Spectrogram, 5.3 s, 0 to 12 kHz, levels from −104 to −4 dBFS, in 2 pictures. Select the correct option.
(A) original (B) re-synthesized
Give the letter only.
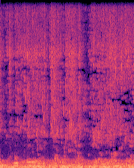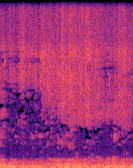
A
